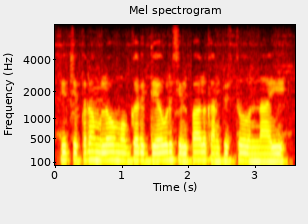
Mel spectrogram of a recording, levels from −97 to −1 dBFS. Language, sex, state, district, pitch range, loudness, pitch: Telugu, male, Telangana, Hyderabad, 115-125 Hz, -15 LUFS, 120 Hz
